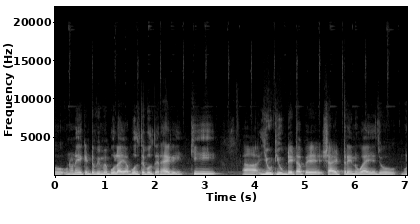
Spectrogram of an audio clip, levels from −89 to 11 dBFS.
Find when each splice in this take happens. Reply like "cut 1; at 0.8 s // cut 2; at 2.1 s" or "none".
none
